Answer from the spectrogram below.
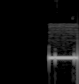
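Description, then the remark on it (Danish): After half a second of silence, a steady telephone line tone starts abruptly and holds, with a few faint clicks as the radio station Mix FM places a call to Kevin Magnussen to talk about the day's Grand Prix. No voices. “Så øh, jeg vil gøre det, at jeg ringer til Kevin nu, og så ser vi, om vi kan få fat på ham, og så får vi en snak om dagens Grand Prix i, i Arabien.”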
